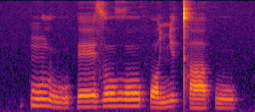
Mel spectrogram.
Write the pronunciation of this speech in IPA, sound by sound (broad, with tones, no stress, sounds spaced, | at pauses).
p ũ˦ l u˨ | eː˨ z o˦ ɣ oː˦ f ɔ˨ ɲ ɪ˦ kʰ aː˨ f u˨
